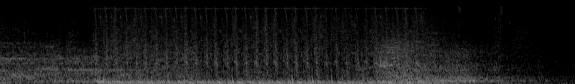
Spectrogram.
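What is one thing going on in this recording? Energy blasts crackle and zap.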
